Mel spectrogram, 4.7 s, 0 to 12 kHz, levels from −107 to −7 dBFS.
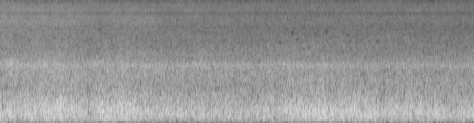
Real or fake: real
